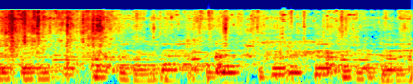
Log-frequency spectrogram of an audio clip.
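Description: Plucked-guitar background music, over a dense crackling rustle of dry brush and leaves being pulled at by hand, strongest in the first second or so and then thinning to scattered crackles.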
